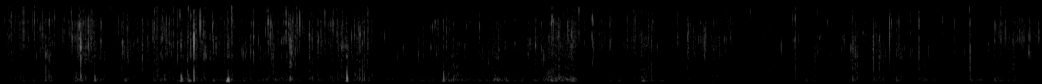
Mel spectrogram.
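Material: Plastic.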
